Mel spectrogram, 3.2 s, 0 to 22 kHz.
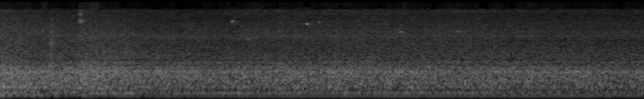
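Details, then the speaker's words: Project Land Rover Defender 110 diesel after Forte diesel turbo cleaner additive, window and vents open, pull-away to 50: smooth steady drone building with no tapping at top revs, unlike before; much quieter. Luggage rattle in back. "I think that's a lot quieter, I really do."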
